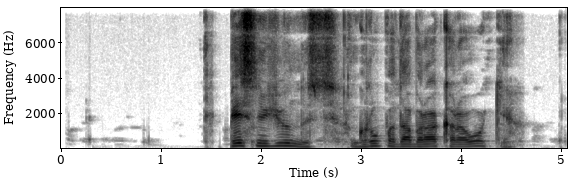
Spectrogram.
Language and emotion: Russian, neutral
